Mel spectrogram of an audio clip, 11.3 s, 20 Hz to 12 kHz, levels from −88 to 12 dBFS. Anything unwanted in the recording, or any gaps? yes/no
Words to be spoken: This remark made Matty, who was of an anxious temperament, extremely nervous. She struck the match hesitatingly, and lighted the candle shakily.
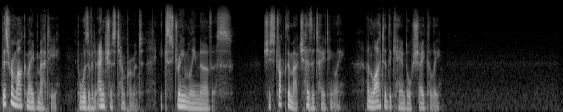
no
